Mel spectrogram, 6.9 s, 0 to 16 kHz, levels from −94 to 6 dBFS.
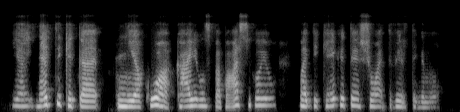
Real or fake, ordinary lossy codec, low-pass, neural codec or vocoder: fake; Opus, 24 kbps; 7.2 kHz; codec, 16 kHz, 1.1 kbps, Voila-Tokenizer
